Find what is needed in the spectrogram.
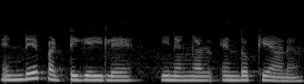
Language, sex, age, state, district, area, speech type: Malayalam, female, 60+, Kerala, Wayanad, rural, read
